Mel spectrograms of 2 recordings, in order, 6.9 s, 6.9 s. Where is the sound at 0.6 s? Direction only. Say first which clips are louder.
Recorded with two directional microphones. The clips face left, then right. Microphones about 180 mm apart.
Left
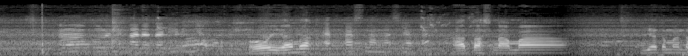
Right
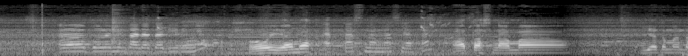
Right 6 dB; 40° right (ahead or behind).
